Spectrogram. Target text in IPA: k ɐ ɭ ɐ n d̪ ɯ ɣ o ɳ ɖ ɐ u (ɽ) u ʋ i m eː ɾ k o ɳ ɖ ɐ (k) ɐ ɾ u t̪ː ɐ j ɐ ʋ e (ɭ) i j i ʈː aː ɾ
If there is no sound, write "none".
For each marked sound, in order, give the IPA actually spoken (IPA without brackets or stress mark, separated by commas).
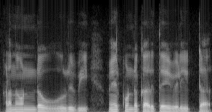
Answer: ɾ, k, ɭ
